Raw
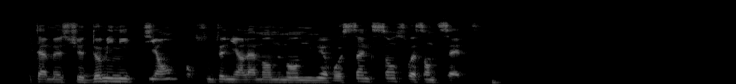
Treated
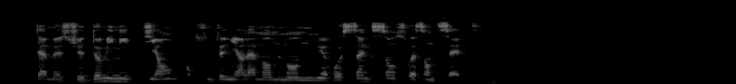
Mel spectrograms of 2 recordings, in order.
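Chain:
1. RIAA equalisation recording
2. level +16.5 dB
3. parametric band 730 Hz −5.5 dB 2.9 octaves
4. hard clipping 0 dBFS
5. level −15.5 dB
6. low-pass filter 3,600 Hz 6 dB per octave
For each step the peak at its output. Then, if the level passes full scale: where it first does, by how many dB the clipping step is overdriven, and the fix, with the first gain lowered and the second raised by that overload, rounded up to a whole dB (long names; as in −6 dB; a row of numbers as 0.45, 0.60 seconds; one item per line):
−18.5, −2.0, −2.5, −2.5, −18.0, −23.5 dBFS
no step passes full scale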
